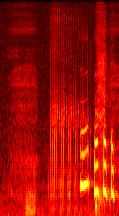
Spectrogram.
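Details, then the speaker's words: Pet who went back to bed in the morning, snoring in an unusual, unearthly, cartoonish way; volume boosted in recording: snoring. "how long can we go on this Percy this is Percy snoring this is the best snoring we've ever heard from pery sounds like poey or"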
